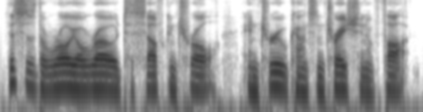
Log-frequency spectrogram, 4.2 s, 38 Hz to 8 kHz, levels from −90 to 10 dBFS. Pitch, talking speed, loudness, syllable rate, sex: 115 Hz, 185 wpm, -16 LUFS, 4.5 syllables/s, male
